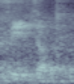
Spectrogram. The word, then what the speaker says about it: 카이사르: 우리는 카이사르라 부르고 영어식 발음은 시저입니다. 시저.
